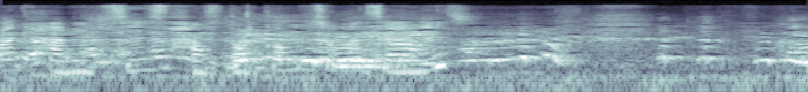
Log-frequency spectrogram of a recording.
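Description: Indistinct speech, loudest in the first two seconds and quieter after that.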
